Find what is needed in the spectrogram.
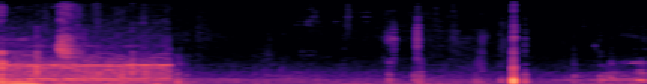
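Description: Low stadium ambience, then a single sharp crack of a cricket bat striking the ball near the end.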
